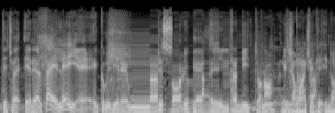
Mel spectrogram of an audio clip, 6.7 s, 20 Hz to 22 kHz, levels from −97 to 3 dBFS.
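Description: Robotic sound from repeated short buffers runs from 2.66 to 4.84 s, where the audio turns into a rigid, metallic 50 Hz buzz. Most of that stretch is likely a 20 ms segment replayed whenever fresh audio arrived late, replacing the skipped material.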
